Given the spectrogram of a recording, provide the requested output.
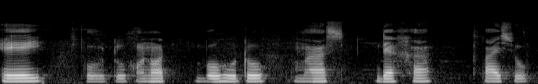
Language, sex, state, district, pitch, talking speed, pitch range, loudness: Assamese, male, Assam, Sonitpur, 140 Hz, 80 wpm, 135-140 Hz, -20 LUFS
